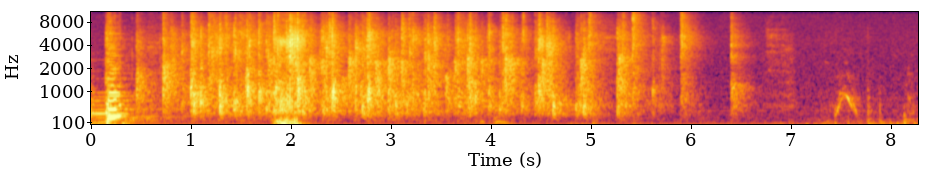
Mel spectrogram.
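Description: Small audience clapping, thinning out and stopping about six and a half seconds in.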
